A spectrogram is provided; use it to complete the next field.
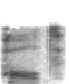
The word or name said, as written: halt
